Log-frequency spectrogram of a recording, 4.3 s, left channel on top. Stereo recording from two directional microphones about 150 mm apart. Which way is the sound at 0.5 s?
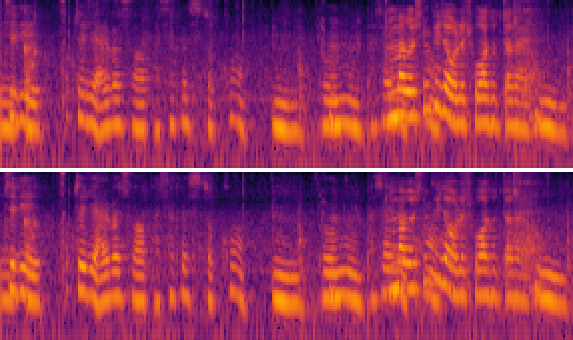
55° right (ahead or behind).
